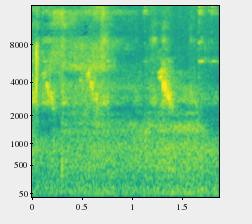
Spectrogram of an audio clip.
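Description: A few faint, high bird chirps sound over a steady background hiss in the morning, scattered irregularly rather than in a rhythm, with no one talking.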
